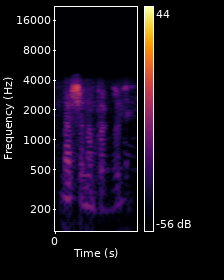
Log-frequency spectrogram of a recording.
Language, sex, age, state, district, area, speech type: Malayalam, male, 30-45, Kerala, Malappuram, rural, conversation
